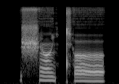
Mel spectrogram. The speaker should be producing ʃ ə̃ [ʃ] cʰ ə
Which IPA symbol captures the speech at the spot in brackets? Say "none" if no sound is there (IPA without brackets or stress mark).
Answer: none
